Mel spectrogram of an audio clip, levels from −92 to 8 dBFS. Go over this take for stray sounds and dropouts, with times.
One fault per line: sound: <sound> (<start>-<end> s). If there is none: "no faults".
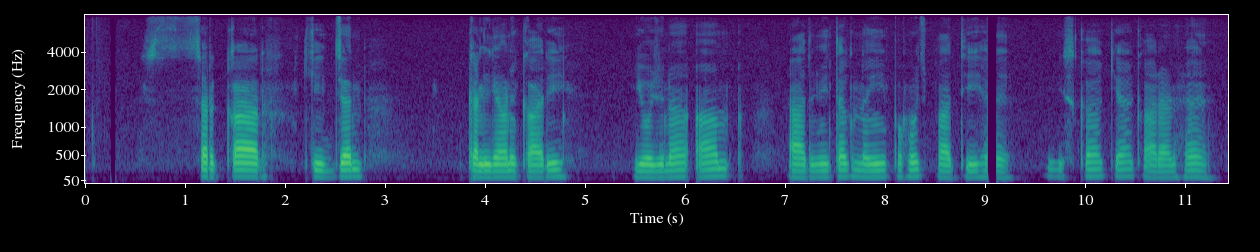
sound: dropout (9.0-9.1 s)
